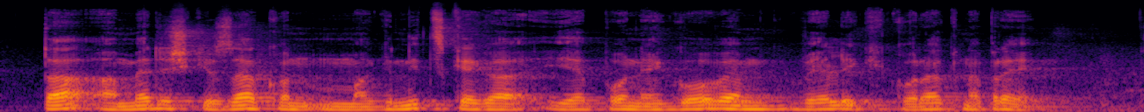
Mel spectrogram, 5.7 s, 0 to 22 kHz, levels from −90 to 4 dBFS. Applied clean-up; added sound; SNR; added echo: none; none; none; none.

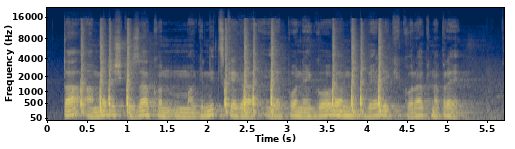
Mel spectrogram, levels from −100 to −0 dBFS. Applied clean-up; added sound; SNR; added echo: none; Knock; 0 dB; none.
